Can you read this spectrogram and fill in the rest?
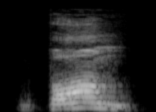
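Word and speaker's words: bomb: Fifth में बॉम्ब, बॉम्ब में जो पीछे वाला बी है उसको अंडरलाइन किया है, वो साइलेंट रहता है।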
